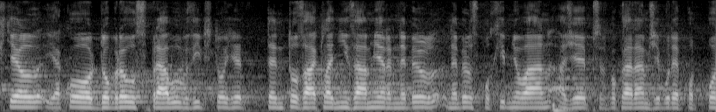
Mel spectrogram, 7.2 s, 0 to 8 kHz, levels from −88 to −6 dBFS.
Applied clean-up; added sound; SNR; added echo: none; none; none; none.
